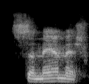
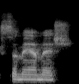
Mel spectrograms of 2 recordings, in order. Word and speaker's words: Sammamish: understanding is it's in some amish washington and the only reason i know how to pronounce that word is because we stayed on the banks of lake sammamish in our rv on the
